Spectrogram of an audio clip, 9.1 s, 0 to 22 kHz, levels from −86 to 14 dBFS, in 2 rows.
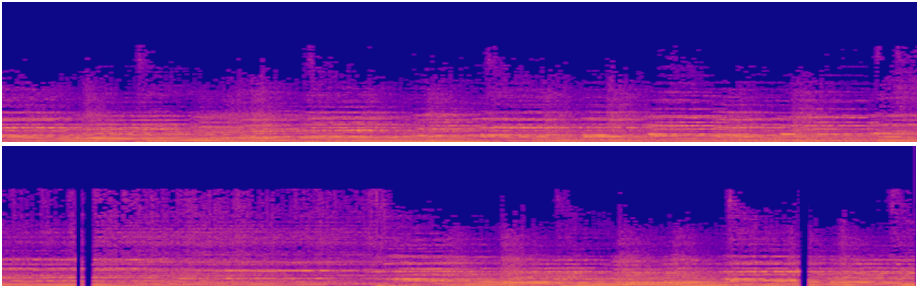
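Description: At 4.95 to 5.05 s, and again at 8.56 to 8.62 s, there is damaged data in a compressed stream. In each spot a short run of the encoded data is corrupt, so the decoder misreads or discards the affected frames and has to hunt for the next valid frame header before it can lock back on. Each event is heard as a brief chirp or blip cutting across the sound, about 0.1 s long the first time and about 0.07 s the second.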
